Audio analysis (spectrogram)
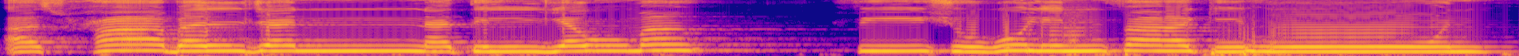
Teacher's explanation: نون مشدد اور میم مشدد پر غنہ کریں گے، یعنی کہ ان کی آواز کو آپ نے ناک میں لے کے جانا ہے اور اس کو روک کے رکھنا ہے ایک حرکت کے برابر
